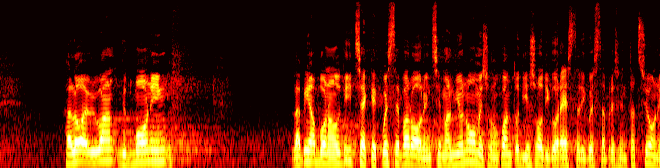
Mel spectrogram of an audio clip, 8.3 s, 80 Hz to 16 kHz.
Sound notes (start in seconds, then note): 3.7 speaking italian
